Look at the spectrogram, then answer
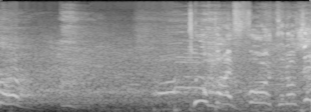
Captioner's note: person groaning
